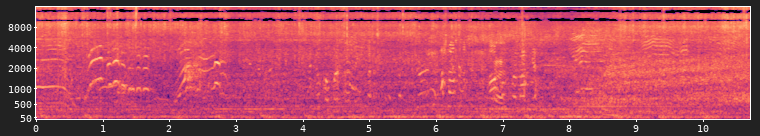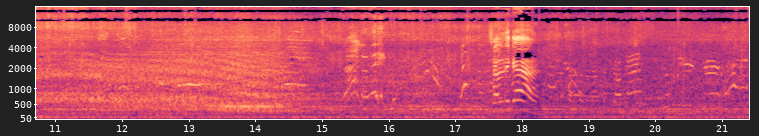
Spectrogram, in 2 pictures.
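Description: Water splashes as a child plays in a pool.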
